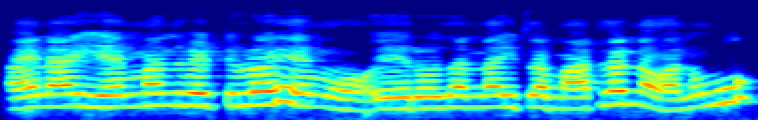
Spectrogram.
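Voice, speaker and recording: Woman voicing a squeaky quarrelsome Telangana wife. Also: fast. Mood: combative. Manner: sharp, combative retorts. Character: quarrelsome young village daughter-in-law.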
